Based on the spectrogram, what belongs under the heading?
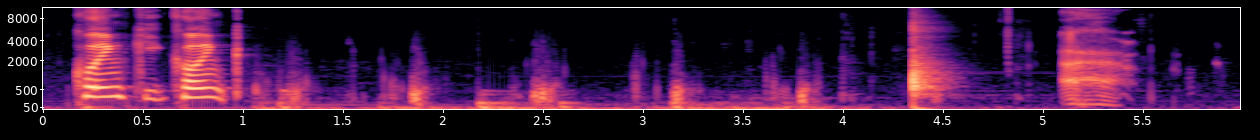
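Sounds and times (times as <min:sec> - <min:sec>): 
speech: 0:00.2 - 0:01.4
person chugging a carbonated beer: 0:01.1 - 0:04.2.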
